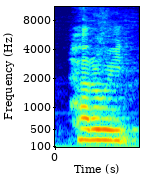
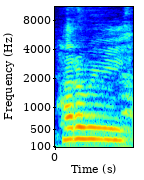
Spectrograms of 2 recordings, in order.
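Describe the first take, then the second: No difference in how they are said.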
